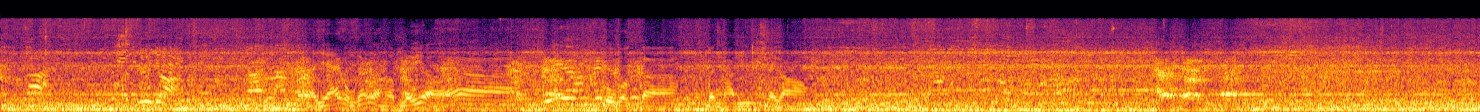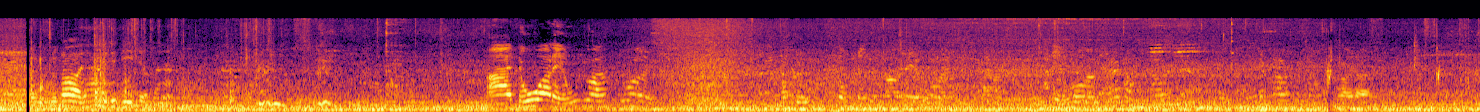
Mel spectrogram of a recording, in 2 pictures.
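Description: A ladle clinks against a metal pot.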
